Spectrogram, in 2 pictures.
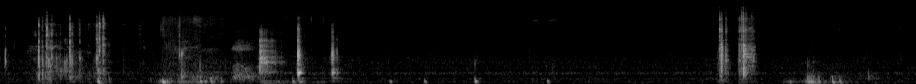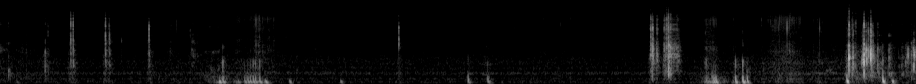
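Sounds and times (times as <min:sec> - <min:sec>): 
flying insects buzzing in conifer forests: 0:00.1 - 0:18.3
camera shutter clicks while walking: 0:07.2 - 0:07.6, 0:15.7 - 0:16.0.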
